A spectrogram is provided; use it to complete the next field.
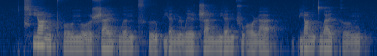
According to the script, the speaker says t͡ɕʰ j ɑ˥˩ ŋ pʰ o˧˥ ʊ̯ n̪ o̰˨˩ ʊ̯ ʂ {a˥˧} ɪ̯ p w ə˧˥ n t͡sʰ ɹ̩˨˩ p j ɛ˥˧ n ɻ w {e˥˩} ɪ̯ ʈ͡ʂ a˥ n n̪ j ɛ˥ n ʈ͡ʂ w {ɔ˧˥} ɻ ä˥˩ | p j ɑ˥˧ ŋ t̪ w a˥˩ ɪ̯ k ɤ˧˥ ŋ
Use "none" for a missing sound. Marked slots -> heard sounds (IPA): a˥, e˥˩, ɔ˧˥

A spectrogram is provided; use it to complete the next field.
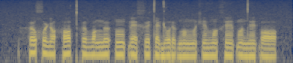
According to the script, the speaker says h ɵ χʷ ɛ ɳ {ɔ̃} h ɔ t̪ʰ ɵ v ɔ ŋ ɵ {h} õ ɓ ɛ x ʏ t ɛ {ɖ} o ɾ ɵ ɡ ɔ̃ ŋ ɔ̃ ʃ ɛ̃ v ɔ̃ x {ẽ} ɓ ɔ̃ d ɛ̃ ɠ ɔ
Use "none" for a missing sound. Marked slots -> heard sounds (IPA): ɔ, ʔ, ɖ, ɛ̃

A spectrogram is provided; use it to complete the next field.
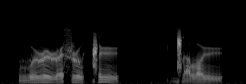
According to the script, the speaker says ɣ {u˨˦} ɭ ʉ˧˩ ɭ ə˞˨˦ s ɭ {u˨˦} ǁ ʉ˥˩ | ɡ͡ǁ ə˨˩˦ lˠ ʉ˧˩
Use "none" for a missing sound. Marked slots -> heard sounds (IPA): u˨˦, u˨˦

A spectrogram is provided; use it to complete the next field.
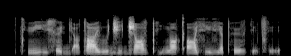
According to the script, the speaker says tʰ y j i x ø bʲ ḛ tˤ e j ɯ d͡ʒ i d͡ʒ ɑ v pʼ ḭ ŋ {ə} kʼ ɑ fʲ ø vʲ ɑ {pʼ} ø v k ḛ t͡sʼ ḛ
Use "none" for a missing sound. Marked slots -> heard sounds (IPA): ɑ, pʰ

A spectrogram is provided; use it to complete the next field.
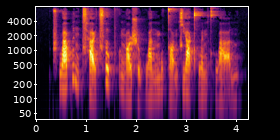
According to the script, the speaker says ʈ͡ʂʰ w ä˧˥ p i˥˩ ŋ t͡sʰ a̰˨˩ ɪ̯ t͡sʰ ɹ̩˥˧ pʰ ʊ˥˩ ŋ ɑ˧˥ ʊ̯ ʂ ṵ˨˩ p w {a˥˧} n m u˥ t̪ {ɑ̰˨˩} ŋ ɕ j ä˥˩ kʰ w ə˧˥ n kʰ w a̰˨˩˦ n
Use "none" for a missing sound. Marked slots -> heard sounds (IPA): a˧˥, ɑ̰˨˩

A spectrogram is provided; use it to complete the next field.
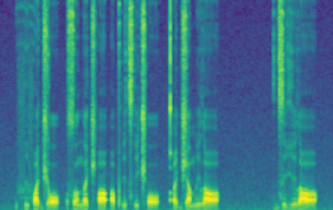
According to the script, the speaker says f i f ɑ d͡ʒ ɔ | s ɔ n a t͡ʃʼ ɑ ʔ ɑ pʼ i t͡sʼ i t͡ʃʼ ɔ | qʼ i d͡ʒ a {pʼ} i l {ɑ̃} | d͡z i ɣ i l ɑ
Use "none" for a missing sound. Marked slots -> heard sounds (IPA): m, ɑ

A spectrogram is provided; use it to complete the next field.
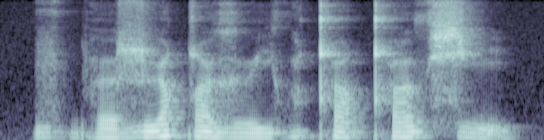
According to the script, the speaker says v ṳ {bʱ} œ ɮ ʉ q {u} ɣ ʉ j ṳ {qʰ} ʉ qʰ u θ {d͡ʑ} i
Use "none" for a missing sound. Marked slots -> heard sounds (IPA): bʱ, ʉ, qʰ, ɕ

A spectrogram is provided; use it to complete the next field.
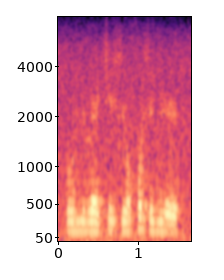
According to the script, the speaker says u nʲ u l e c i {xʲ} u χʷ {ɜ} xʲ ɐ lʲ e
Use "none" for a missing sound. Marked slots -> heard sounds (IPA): xʲ, ɜ

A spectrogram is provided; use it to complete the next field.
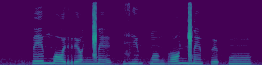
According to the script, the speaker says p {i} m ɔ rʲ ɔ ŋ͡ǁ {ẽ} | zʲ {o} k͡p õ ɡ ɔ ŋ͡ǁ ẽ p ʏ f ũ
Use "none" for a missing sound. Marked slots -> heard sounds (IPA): e, ẽ, õ

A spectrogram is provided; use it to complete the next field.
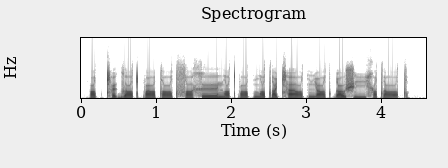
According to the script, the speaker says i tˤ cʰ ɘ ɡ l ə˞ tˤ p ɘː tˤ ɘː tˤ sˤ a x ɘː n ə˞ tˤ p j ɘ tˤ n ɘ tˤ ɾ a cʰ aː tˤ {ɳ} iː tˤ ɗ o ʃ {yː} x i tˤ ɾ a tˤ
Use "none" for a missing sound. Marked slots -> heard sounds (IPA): ɲ, iː

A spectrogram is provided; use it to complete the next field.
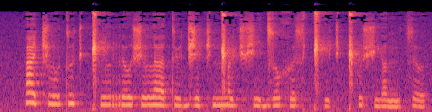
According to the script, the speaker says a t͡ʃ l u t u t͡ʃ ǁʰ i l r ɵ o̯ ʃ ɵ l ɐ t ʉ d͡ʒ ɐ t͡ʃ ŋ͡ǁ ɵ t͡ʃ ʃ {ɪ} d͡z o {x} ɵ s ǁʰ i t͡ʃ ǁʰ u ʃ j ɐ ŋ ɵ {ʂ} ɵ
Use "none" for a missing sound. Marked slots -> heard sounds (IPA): i, x, t͡s

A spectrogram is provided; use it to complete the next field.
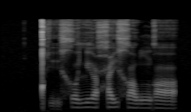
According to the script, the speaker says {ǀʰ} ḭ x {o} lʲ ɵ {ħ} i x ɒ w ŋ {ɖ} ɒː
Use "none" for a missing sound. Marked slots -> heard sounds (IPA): ǃʰ, o, ħ, ɡ

